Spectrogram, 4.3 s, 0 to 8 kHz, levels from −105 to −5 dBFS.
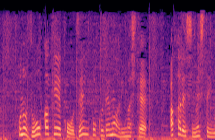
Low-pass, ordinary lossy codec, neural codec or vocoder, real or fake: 7.2 kHz; AAC, 32 kbps; none; real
